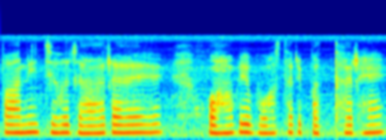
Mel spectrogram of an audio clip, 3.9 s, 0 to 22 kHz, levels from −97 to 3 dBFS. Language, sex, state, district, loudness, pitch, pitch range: Hindi, female, Odisha, Sambalpur, -19 LUFS, 225 Hz, 215-230 Hz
